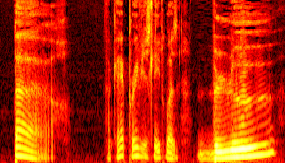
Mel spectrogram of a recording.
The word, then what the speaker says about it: peur: more open, and it's peur. Okay, previously it was bleu, so really, really deep, bleu. This one is more open and it's peur.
